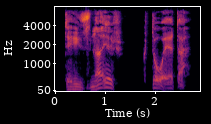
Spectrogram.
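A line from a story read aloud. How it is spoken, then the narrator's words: Guard's hissing whisper. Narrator (Russian): свистящим шепотом спросил из-за спины следовавший за ним по пятам стражник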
